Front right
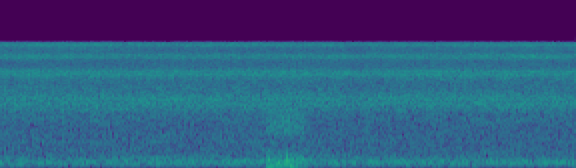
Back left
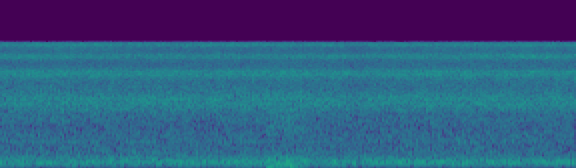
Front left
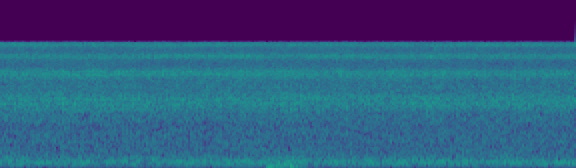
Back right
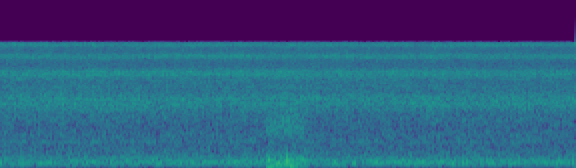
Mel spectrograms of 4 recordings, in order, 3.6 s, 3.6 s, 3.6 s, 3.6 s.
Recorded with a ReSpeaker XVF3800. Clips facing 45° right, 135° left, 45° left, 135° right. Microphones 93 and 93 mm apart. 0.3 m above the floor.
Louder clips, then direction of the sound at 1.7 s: Front right 5 dB, back right 6 dB; 110° right.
